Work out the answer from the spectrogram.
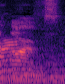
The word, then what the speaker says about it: Ormes: And is that how you pronounce it? It's like Ormes. Yes. Yeah. But it's they would say Ormes.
